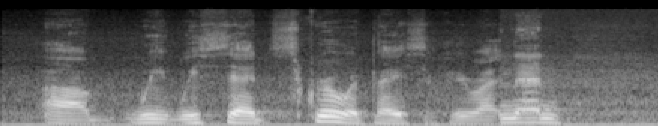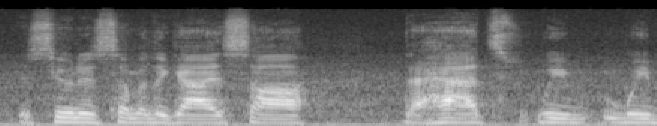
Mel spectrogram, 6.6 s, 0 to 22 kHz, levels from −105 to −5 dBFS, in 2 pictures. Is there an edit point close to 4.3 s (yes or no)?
no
